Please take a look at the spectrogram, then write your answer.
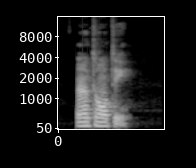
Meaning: to file, bring
- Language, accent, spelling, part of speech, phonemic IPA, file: French, France, intenter, verb, /ɛ̃.tɑ̃.te/, LL-Q150 (fra)-intenter.wav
